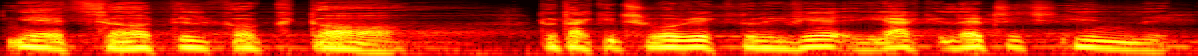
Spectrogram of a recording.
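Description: Mężczyzna czytający bajkę podkłada głos surowemu, pouczającemu duchowi wulkanu, mówiąc głośno. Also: male voice, mid-range voice, slow pace, creaky, breathy edge, big-room sound, exaggerated voice. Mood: explaining. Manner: loud, lecturing. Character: booming male volcano spirit, stern and preachy. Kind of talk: storybook reading.

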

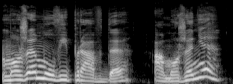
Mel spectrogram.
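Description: Squeaky mischievous talking stones, high and jeering, storybook critters, a woman doing the voices. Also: expressive, a little slow, no echo, studio quality. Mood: flustered. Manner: teasing, jeering. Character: mocking little living stones, a cheeky group.

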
